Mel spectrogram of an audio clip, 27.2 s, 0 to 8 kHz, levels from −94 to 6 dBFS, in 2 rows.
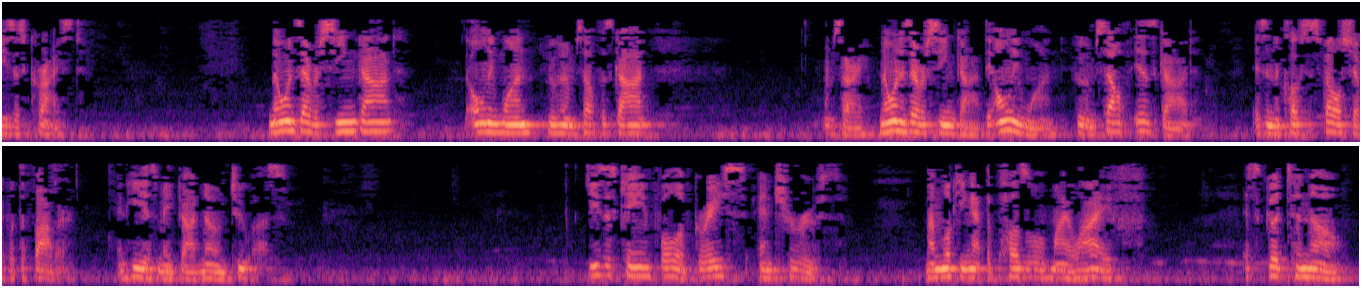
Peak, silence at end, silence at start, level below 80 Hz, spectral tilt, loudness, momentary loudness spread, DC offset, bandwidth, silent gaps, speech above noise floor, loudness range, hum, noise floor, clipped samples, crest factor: -6 dBFS; 0.05 s; 0 s; -52 dBFS; -10 dB/octave; -24 LUFS; 17 LU; under 0.1%; 5.8 kHz; none; 29 dB; 7 LU; none; -52 dBFS; under 0.1%; 18 dB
